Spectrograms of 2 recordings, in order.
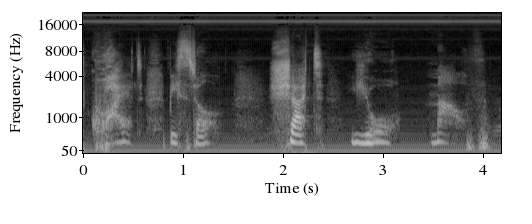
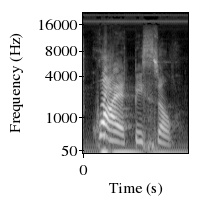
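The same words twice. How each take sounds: First: Slow, hushed whisper; whispered command. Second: Loud rebuke. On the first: Jesus to the storms, a slow whispered command. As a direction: whisper it with quiet authority. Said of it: "declare to the storms". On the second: Jesus addressing the waves, a loud command. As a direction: call it out with force. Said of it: "he literally addresses them". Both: Acted.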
